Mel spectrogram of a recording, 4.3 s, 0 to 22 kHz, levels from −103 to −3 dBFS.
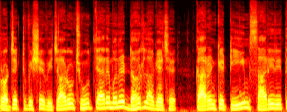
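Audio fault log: No audible faults in the speech at any point.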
